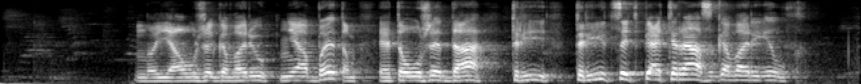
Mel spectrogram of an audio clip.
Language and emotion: Russian, angry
